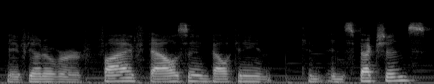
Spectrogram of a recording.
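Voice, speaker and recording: A man hosting a live stream, making casual announcements in a halting, rambling way. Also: mid-range voice, mellow. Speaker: webinar host. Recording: dull lo-fi live-stream audio.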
